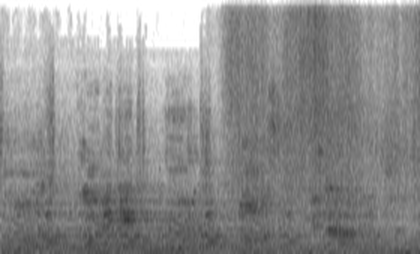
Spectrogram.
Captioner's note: chanting in foreign language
